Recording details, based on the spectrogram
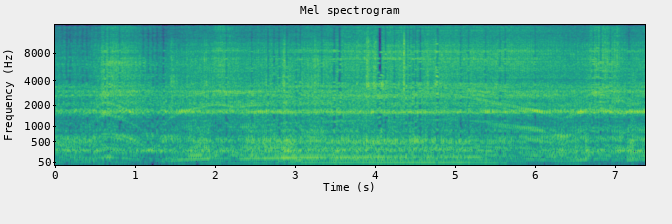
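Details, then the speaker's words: IH 1086 tractor starter with a suspected bad drive, bench-tested while held in by hand: starter whirs with a wavering, uneven, scratchy pitch instead of a clean spin; sounds a little better seated properly, something not right inside, cause unknown. "there you go it sounds a little bit better when you got it in where it's supposed to be so something's not right in here"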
